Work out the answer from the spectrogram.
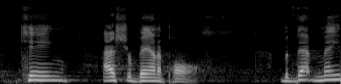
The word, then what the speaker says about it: Ashurbanipal: In Lubbock, we would say King Ashurbanipal.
